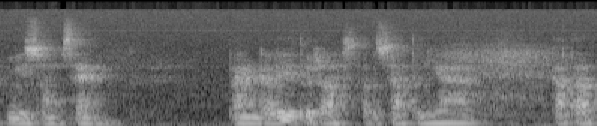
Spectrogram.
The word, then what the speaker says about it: mise-en-scène: Mise-en-scène, itulah tulisannya seperti itu dan dibacanya mise-en-scène.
